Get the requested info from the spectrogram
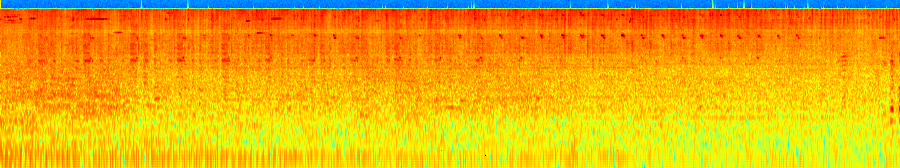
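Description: Pedal-and-electric pedicab rolling along a street: steady road and wind noise with a low hum underneath. Midway a faint high tick repeats about two to three times a second for several seconds.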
